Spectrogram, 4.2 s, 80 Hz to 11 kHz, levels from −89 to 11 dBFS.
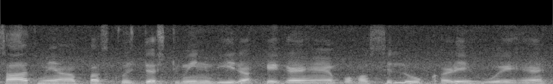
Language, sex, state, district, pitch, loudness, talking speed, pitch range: Hindi, male, Madhya Pradesh, Katni, 160 Hz, -16 LUFS, 230 wpm, 145-170 Hz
